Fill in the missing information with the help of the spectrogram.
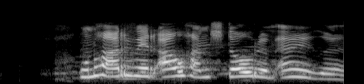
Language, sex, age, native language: Icelandic, female, 30-39, German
